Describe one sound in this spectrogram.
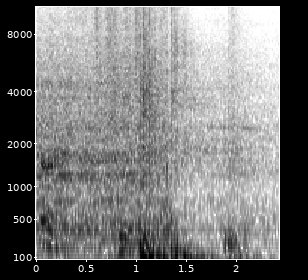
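A person falls and slaps hard onto a padded mat.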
